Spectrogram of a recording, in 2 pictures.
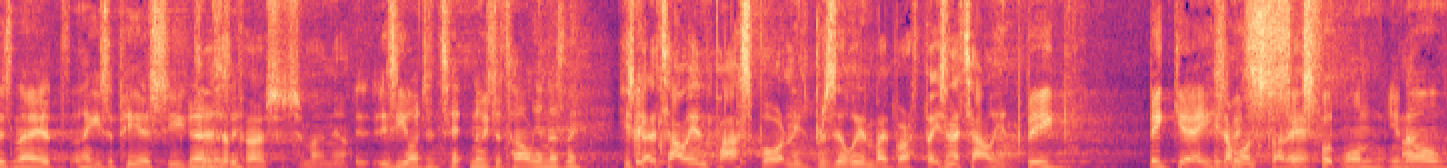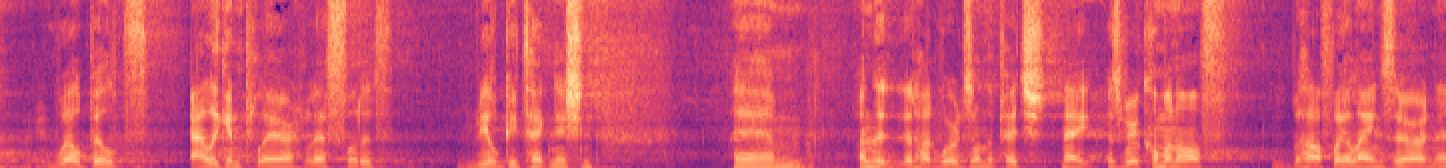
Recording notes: filmed in front of a live audience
